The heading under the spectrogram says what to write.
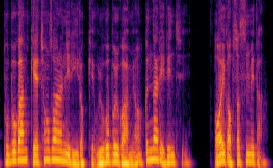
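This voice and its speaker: A man narrating a first-person story in a calm reading voice for a storytelling radio drama. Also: medium pitch.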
